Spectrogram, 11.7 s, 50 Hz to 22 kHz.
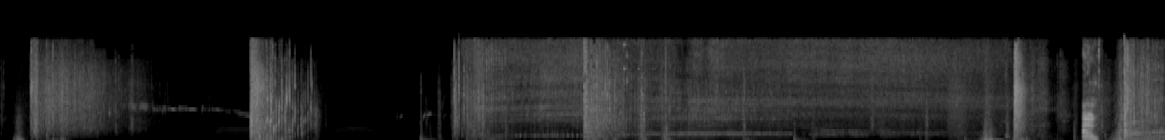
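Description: A single crow-like bird caws harshly several times in 7 Days To Die Alpha 21, with scattered thumps and cracks between the calls and short silent gaps.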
